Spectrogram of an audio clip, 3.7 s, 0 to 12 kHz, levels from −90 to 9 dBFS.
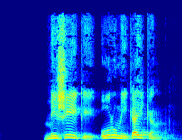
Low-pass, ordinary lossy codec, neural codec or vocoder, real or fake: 10.8 kHz; MP3, 48 kbps; autoencoder, 48 kHz, 32 numbers a frame, DAC-VAE, trained on Japanese speech; fake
